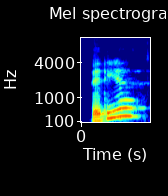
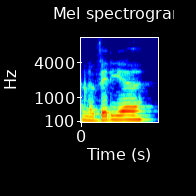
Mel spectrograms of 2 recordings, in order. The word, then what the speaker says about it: Nvidia: like satellite work so we'll do them um Nidia is how you say it yep Nvidia is a great company um who else should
